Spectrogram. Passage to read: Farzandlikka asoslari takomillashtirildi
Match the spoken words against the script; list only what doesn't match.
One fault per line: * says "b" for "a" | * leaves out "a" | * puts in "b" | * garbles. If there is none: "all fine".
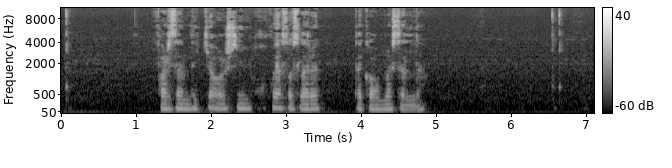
* puts in "olishning huquqiy"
